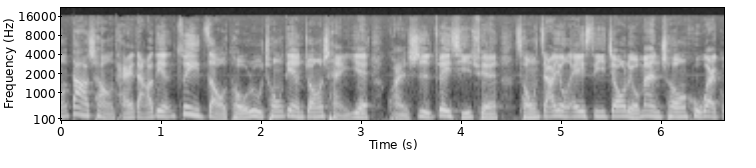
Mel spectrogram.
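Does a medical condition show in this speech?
No.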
